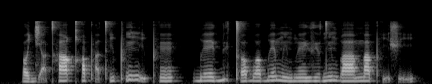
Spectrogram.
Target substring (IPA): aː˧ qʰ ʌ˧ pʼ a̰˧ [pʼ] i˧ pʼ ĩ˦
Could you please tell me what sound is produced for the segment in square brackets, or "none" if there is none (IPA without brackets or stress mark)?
tʼ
